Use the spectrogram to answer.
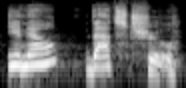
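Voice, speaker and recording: A woman's voice: on the high side, lively intonation, drawn-out words, dry recording, clean studio sound, exaggerated voice. An actress playing a poised, wealthy female vineyard owner and boss with a gracious, genteel manner in a comedic radio play. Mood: gracious, amused.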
